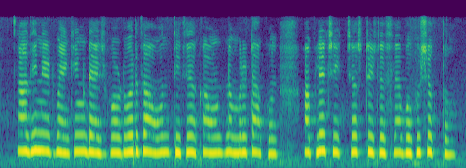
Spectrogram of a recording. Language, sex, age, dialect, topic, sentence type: Marathi, male, 18-24, Northern Konkan, banking, statement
